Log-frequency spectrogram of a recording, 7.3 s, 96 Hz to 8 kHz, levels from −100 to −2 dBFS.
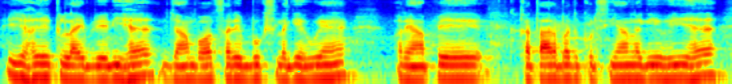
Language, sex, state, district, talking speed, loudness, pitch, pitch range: Hindi, male, Jharkhand, Deoghar, 165 wpm, -17 LUFS, 135 Hz, 130-135 Hz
